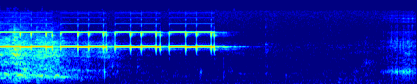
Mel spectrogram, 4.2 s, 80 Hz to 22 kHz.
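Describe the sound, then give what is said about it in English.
A loud, high-pitched low-battery warning beep from a cell phone at 10% battery sounds as a steady tone, then breaks into a quick series of pulsing bleeps before cutting off into near silence. “I'm losing battery on my cell phone. It says 10% left, but we all know that means it's gonna cut out in about 6.”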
